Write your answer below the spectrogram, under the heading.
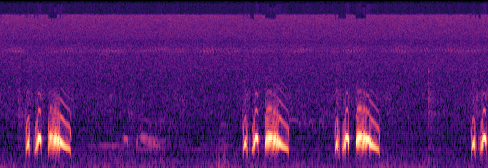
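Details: Spotted dove call phrases used to provoke other doves into calling: each phrase has two short coos and a longer falling coo, repeated at intervals of several seconds.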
